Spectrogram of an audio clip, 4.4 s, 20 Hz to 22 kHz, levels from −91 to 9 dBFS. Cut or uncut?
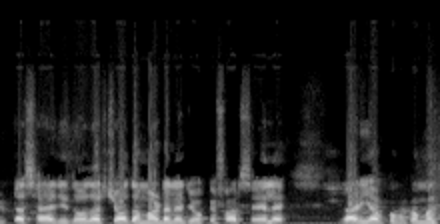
uncut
